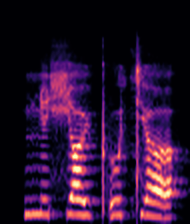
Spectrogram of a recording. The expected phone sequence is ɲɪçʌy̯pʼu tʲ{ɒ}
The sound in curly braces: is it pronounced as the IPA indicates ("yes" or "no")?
no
